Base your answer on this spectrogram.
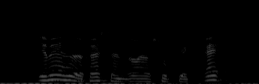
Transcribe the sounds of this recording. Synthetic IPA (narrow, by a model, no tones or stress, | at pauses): emehe̝ð̞̰ˠɐkʰʁɛsd̥jænɒ̽æsub̥jeɡ̥̚d̥æ̰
